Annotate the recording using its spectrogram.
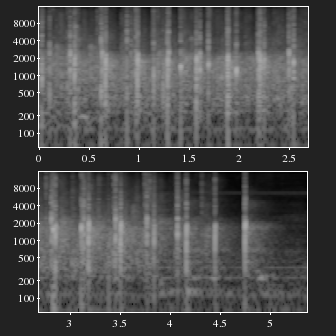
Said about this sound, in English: So let's, is it okay if we give them all a round of applause? Because they did a great job.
